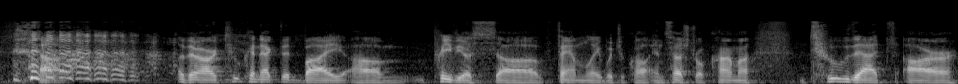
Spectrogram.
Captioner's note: laughter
